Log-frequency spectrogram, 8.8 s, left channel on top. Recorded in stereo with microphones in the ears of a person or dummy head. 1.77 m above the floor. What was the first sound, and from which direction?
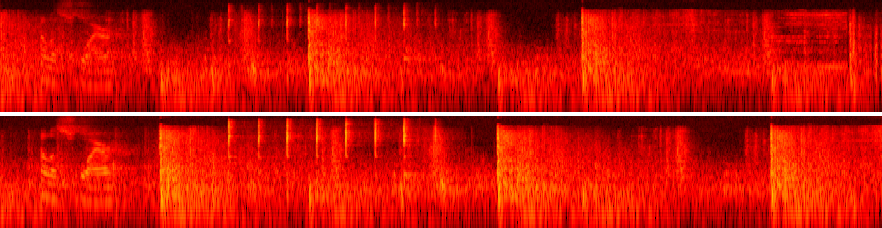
A man speaking, centre (ahead or behind).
